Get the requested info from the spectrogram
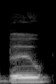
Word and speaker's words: Buh: B-U-H, just pronounced Boo.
